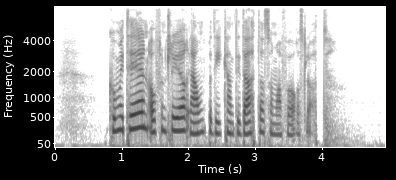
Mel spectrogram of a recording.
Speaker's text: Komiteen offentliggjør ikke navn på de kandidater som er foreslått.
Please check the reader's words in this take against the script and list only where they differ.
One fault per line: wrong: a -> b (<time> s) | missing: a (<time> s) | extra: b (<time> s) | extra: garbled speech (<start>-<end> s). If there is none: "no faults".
missing: ikke (2.0 s)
